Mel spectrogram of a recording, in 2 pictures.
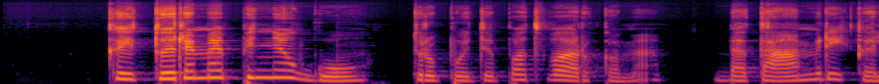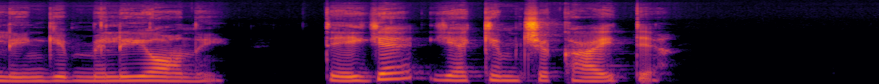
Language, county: Lithuanian, Utena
